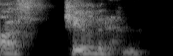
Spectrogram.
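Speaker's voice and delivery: put-on "as children" slowed and weighted, "children" stressed.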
